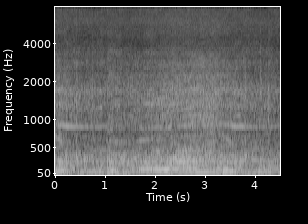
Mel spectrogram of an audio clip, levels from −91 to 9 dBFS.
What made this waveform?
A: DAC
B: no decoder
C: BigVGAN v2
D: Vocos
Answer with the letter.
A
